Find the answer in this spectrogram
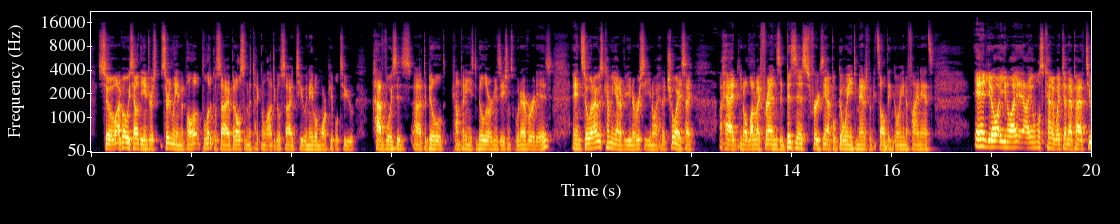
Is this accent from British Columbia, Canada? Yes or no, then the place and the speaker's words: no; Mississauga, Ontario, Canada; we grew up in Mississauga, my brothers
